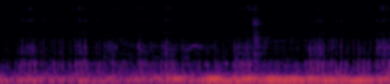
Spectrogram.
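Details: Relaxed pet cat Cosmos on a rainy afternoon, purring like a small motor; the low rumble grows louder and fuller halfway through, with faint rhythmic breath pulses.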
